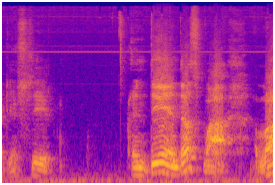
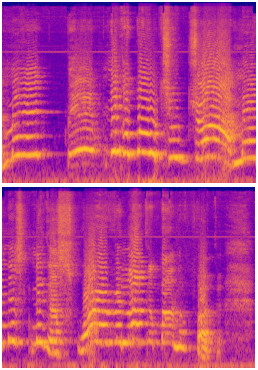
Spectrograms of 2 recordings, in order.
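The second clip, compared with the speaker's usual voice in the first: shrill-high woman complaining, much higher; high mock woman. Imitating his friend complaining about his driving, high woman's voice. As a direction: play her nagging from the passenger seat.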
